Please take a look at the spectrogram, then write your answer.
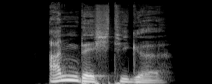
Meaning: inflection of andächtig: 1. strong/mixed nominative/accusative feminine singular 2. strong nominative/accusative plural 3. weak nominative all-gender singular
- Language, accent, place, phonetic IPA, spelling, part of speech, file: German, Germany, Berlin, [ˈanˌdɛçtɪɡə], andächtige, adjective, De-andächtige.ogg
